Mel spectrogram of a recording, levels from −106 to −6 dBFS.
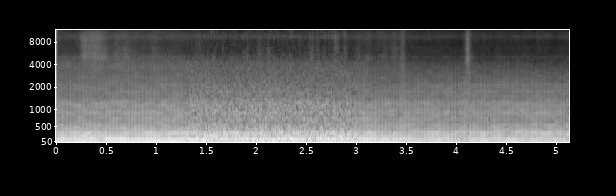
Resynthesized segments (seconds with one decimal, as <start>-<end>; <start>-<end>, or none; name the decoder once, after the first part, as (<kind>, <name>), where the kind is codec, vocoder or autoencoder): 0.0-1.3 (vocoder, Vocos); 3.0-5.1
